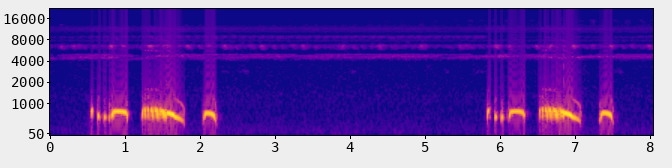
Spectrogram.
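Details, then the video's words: Rival-challenging call of a spotted dove, used as a lure for wild doves. Two mellow phrases of clipped opening notes, a drawn-out descending coo, and a brief closing note, with constant high-pitched insect drone behind. "Suara Burung Tekukur Memanggil Lawan"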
